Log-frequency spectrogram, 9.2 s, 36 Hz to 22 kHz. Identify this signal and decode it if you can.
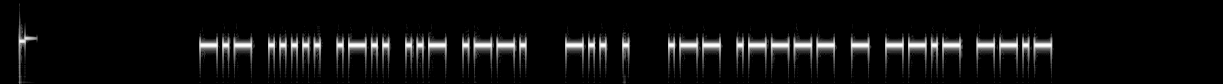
Morse code, heard as a keyed tone, about 27 wpm, 700 Hz. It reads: K5LUP DE W1TQQ
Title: USA Callsign DE Callsign - 5 Characters - 28wpm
